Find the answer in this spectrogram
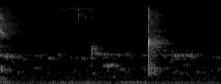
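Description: A single sharp click about one and a half seconds in, against faint room tone.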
